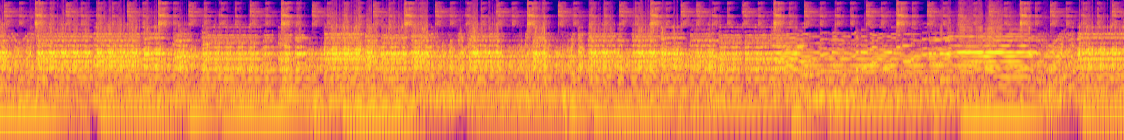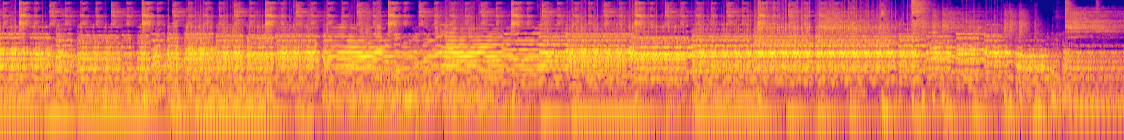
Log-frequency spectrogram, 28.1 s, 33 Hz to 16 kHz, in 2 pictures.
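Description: Hammond T500 organ played as a slow ballad: held chords on both manuals over bass notes that change every second or two.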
